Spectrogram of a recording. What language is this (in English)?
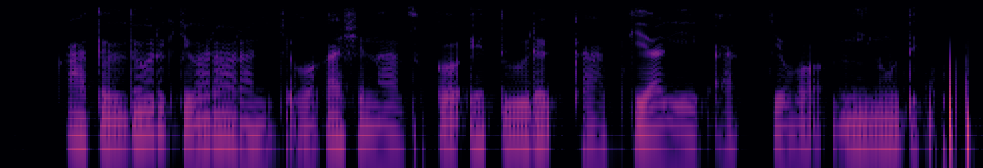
Kalenjin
